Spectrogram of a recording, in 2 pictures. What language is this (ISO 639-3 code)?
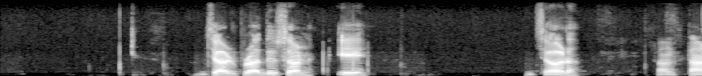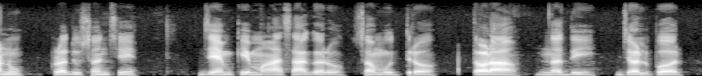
guj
